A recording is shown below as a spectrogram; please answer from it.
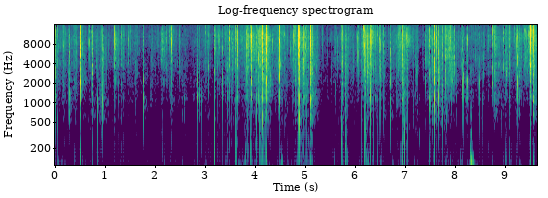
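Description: A full plastic bag of rice is held in both hands and squeezed and scratched with fingertips and nails. The result is dense, crinkly plastic rustling with quick bright crackles and soft crunches of shifting grains, rising and falling in waves throughout.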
